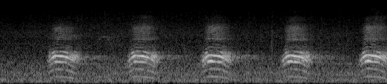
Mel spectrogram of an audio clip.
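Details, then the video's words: Ravens flying over a park give five harsh, arched caws, one about every 0.8 seconds, against a quiet outdoor background. "ravens flying and cawing"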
